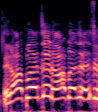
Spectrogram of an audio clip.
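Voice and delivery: usual speaking voice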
